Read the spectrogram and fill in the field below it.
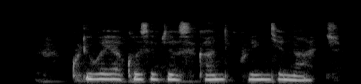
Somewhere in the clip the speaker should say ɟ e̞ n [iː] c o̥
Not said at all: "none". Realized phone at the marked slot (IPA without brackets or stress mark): aː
